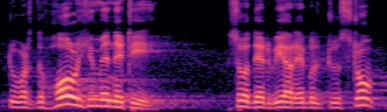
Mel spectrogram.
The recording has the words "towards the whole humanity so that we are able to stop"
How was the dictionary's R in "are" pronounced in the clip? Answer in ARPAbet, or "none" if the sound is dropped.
R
